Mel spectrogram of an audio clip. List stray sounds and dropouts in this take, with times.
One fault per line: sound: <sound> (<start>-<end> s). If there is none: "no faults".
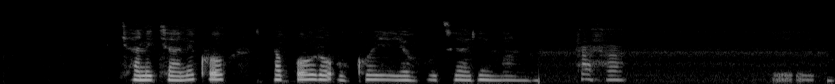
sound: laugh (5.7-6.3 s)
sound: laugh (7.7-8.1 s)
